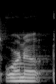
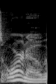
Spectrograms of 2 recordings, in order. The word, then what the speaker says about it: Orono: Yeah, and so it's Orno. It's pronounced Orno, but it looks like O-R-O-N-O.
